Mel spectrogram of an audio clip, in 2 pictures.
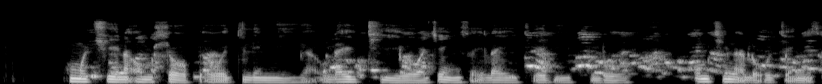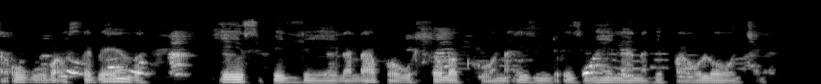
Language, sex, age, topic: North Ndebele, male, 18-24, health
